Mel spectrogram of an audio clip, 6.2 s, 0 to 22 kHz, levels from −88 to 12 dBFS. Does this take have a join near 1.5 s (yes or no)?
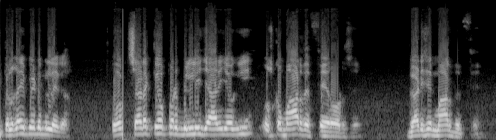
yes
